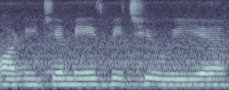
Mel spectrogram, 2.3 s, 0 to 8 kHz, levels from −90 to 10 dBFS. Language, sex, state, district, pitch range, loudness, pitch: Hindi, male, Chhattisgarh, Raipur, 185-200 Hz, -14 LUFS, 195 Hz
